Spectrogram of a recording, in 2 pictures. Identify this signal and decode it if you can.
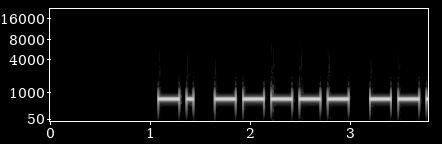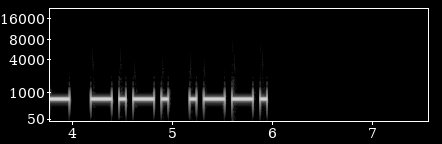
Morse code, heard as a keyed tone, about 17 wpm, 700 Hz. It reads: N0OCP
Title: USA Call Signs - 5 Characters - Repeated 3x - 17wpm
